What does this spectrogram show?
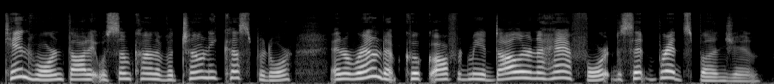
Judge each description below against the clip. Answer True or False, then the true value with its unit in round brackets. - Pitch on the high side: True (240 Hz)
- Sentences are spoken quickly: True (225 wpm)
